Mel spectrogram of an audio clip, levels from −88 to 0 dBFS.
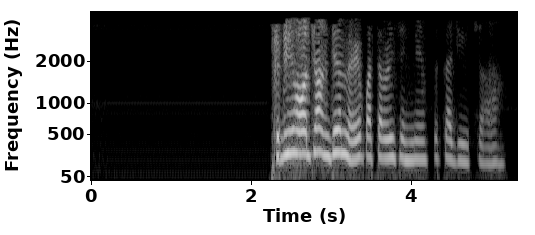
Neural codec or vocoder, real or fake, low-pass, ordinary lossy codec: codec, 16 kHz in and 24 kHz out, 0.8 kbps, FocalCodec, streaming, 65536 codes; fake; 3.6 kHz; MP3, 24 kbps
